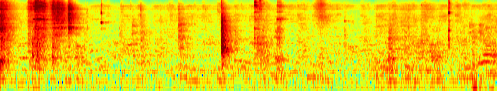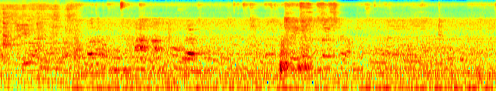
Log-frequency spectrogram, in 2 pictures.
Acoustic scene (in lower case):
restaurant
